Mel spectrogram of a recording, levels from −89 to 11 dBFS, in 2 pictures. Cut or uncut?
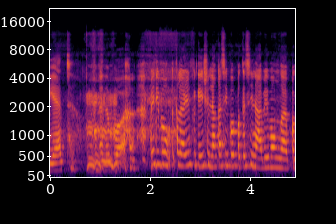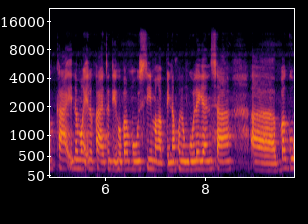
uncut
